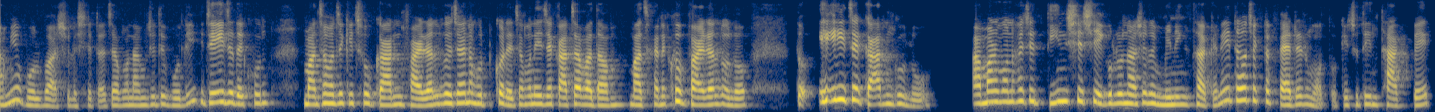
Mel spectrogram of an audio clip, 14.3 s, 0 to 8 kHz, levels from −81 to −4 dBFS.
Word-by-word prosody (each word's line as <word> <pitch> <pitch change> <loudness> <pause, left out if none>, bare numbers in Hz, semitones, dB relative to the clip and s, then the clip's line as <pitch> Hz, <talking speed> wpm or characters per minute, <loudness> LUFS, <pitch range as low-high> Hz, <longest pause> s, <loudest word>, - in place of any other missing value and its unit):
আমিও 260 +11 -1
বলব 185 -1 -3
আসলে 175 +1 -10
সেটা। 175 -4 -10
যেমন 190 0 -3
আমি 190 - -4
যদি 210 - -5
বলি 185 +5 -5 0.2
যে - - +1
এই - - +3
যে 265 - +3
দেখুন 240 +3 -5 0.4
মাঝে, 215 +1 +1
মাঝে 240 +1 +2
কিছু 245 +1 -3
গান 195 0 +3
ভাইরাল 190 +1 +3
হয়ে 245 -1 +4
যায় 255 - +4
না - - +1
হুট 230 -1 -3
করে? 250 -6 +3
যেমন 215 0 -2
এই - - -1
যে - - +2
'কাঁচা 205 +2 +4
বাদাম' 190 -2 +1 0.2
মাঝখানে 200 +2 -1
খুব 300 -2 +4
ভাইরাল 205 +1 +4
হলো। 185 -2 -1 0.5
তো - - -2 0.3
এই 330 +2 +5
যে 335 - +7
গানগুলো 220 -4 -1 0.6
আমার 275 +4 +4
মনে 285 0 +1
হয় 300 0 +1
যে - - +2
দিন 265 +4 +3
শেষে 295 -1 -1
এগুলো 245 +1 0
না 240 - +4
আসলে 245 0 +1
মিনিং 210 +1 +1
থাকে 185 -4 +1
না। - - -3
এটা 320 0 +1
হচ্ছে 325 0 +2
একটা 285 -3 -3
প্যাড 195 -1 +3
এর 215 - -4
মত। - - -10 0.2
কিছুদিন 210 +2 -6
থাকবে 180 0 -2
215 Hz, 230 wpm, -16 LUFS, 195-250 Hz, 0.6 s, যে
